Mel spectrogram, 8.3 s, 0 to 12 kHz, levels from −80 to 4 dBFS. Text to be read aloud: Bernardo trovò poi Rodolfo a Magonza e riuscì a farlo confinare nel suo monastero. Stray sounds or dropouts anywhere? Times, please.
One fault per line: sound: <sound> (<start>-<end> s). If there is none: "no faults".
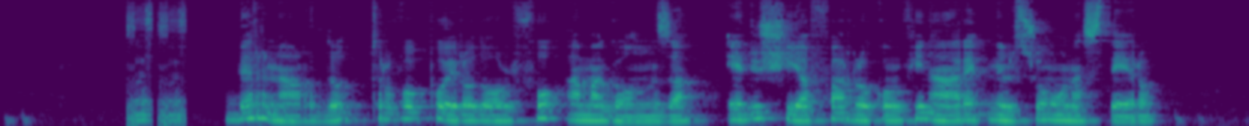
sound: laugh (0.8-1.3 s)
